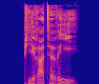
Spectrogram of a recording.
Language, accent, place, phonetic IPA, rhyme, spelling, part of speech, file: German, Germany, Berlin, [piʁatəˈʁiː], -iː, Piraterie, noun, De-Piraterie.ogg
- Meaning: piracy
